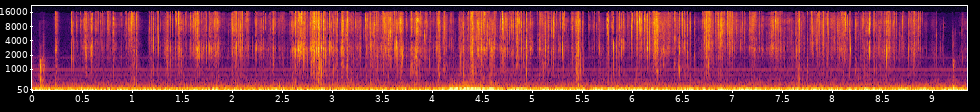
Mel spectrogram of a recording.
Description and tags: playing with some gum wrappers
thing, wrapper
